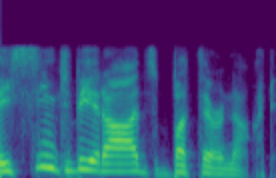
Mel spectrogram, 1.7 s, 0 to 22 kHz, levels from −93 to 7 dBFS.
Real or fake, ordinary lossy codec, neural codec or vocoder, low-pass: fake; Opus, 32 kbps; codec, 24 kHz, 6 kbps, HILCodec; 7.2 kHz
